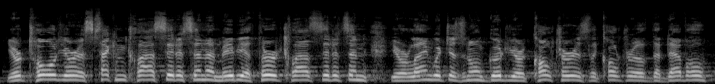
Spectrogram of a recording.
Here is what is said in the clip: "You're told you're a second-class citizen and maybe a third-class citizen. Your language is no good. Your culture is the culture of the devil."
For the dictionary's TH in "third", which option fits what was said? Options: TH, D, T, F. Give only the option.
TH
